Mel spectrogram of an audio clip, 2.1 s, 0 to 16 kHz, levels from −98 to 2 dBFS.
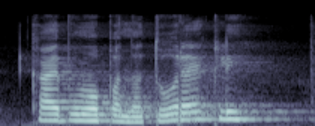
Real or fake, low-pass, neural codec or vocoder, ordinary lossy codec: real; 9.9 kHz; none; none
